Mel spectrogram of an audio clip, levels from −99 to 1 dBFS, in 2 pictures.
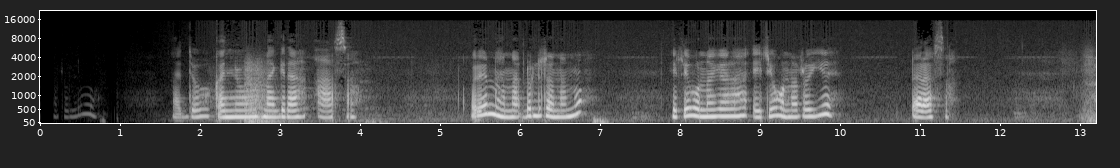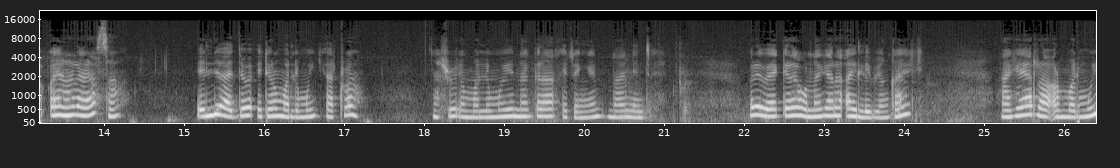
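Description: From 0 to 2.28 s, the speech fades in with truncation distortion: the fade stage keeps too few bits and adds no dither, which fits roughly 12-bit resolution. Up to 0.9 s the waveform shows coarse square steps and the spectrogram broadband grit, heard as a gritty sound.

From 26.14 to 26.19 s, damaged data in the compressed stream makes the decoder lose sync and hunt for the next frame. It is heard as a brief glitch, a vertical smear on the spectrogram and a discontinuity in the waveform.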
